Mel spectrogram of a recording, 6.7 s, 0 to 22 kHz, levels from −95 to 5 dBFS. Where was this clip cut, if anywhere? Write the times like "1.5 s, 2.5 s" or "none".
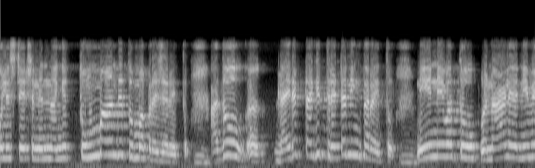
none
